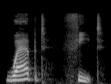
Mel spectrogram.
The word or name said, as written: webbed feet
